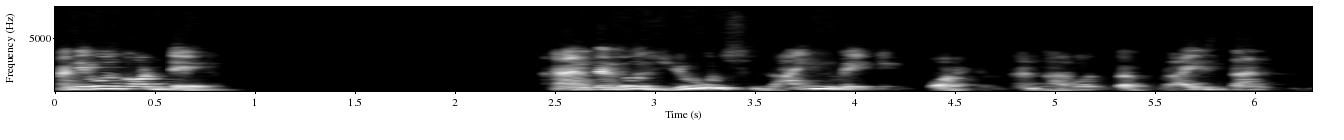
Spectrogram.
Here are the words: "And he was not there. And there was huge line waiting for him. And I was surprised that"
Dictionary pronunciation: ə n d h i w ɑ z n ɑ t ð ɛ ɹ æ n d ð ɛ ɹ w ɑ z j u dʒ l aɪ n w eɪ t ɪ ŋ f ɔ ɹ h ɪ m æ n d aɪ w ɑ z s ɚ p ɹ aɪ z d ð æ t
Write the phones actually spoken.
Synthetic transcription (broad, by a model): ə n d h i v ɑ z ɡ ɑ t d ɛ ɹ æ n d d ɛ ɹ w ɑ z j u dʒ l aɪ n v eɪ t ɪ ŋ f ɔ ɹ h ɪ m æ n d aɪ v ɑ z s ɚ p ɹ aɪ z d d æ t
